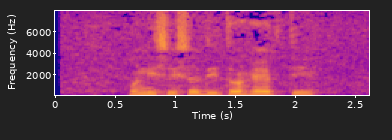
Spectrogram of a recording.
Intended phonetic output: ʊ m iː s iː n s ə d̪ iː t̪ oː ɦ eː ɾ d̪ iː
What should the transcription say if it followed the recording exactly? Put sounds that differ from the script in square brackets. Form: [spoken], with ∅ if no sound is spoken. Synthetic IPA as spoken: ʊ [n] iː s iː [∅] s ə d̪ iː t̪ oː ɦ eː ɾ [t̪] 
